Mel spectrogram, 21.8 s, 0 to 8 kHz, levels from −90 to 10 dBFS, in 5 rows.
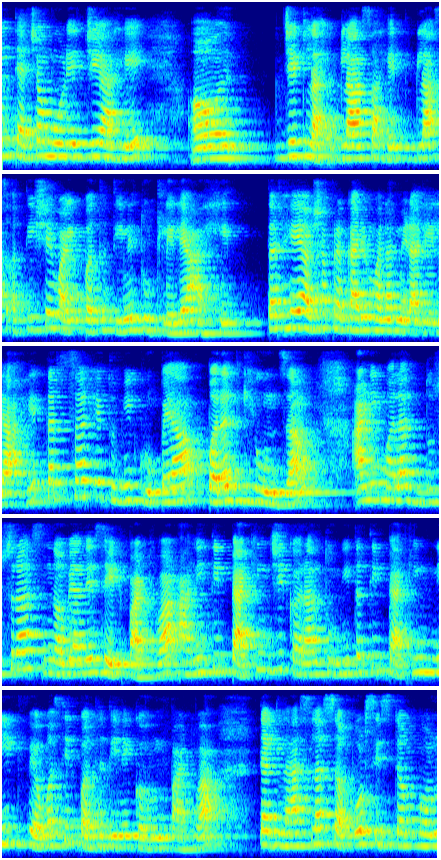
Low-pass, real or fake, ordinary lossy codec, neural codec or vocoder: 7.2 kHz; real; none; none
